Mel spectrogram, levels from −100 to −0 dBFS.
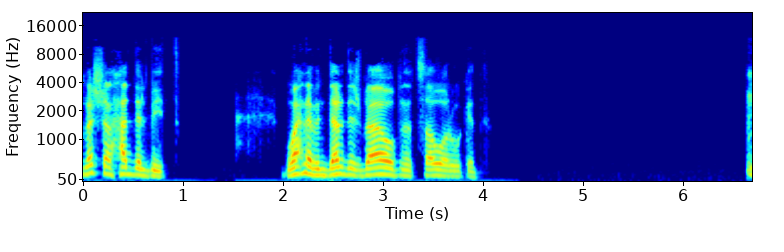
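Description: No technical faults can be heard anywhere in the recording.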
